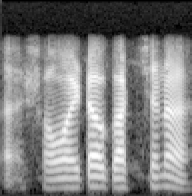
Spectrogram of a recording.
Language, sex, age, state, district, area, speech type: Bengali, male, 30-45, West Bengal, Kolkata, urban, conversation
